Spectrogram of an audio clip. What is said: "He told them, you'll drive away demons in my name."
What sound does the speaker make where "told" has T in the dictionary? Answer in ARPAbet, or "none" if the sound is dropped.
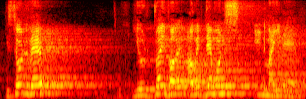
S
